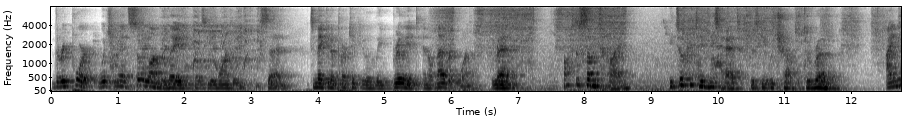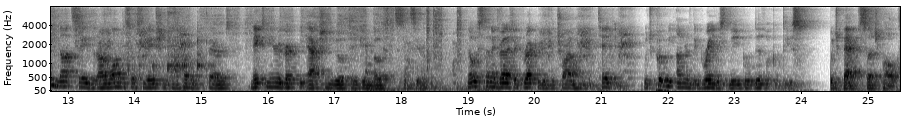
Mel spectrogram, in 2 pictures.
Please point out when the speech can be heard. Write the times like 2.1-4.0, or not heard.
0.0-7.0, 7.7-11.9, 12.5-25.4.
